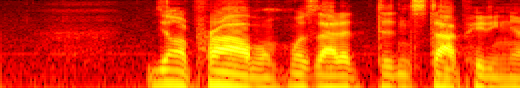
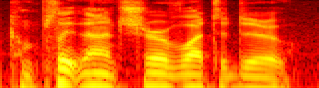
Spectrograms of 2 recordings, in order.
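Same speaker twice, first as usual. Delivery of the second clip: ordinary delivery, nothing marked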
